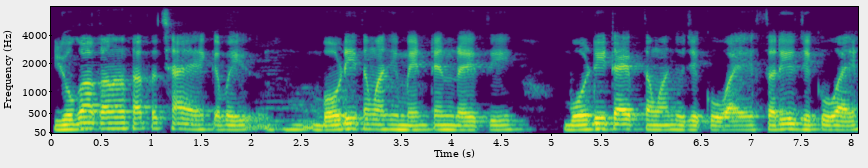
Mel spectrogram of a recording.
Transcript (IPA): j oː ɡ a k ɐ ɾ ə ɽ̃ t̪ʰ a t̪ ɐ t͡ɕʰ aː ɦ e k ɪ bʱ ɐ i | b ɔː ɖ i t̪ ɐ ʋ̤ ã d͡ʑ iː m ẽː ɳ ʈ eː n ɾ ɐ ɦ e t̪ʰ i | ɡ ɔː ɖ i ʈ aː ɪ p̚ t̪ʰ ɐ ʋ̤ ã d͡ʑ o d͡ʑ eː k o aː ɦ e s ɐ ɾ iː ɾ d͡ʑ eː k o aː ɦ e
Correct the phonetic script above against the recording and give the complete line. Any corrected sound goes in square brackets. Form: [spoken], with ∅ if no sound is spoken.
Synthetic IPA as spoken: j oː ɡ a k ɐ ɾ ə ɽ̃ t̪ʰ a t̪ ɐ t͡ɕʰ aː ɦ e k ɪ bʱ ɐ i | b ɔː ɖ i t̪ ɐ ʋ̤ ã d͡ʑ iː m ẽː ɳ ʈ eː n ɾ ɐ ɦ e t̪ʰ i | [b] ɔː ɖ i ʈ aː ɪ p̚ [t̪] ɐ ʋ̤ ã d͡ʑ o d͡ʑ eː k o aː ɦ e s ɐ ɾ iː ɾ d͡ʑ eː k o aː ɦ e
